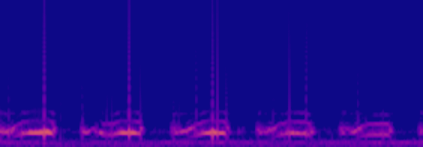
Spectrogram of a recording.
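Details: Male pigeon cooing during courtship before laying, a wild bird inside a nest box: five rolling, low coos spaced about a second apart, with a background electrical hum and brief clicks.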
